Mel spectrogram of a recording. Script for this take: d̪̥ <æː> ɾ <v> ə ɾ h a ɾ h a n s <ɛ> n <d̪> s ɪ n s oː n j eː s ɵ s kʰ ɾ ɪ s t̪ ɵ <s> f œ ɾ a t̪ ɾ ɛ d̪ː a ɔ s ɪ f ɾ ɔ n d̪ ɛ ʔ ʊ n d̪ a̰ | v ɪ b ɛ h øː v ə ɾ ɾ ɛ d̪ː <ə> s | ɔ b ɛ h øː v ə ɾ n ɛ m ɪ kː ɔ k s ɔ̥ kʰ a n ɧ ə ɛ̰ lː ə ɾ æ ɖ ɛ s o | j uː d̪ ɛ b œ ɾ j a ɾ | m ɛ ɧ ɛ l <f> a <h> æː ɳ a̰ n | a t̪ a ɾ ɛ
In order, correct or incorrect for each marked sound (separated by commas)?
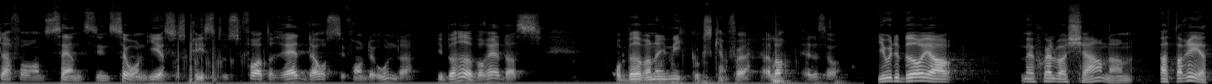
incorrect, incorrect, correct, incorrect, correct, incorrect, incorrect, incorrect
